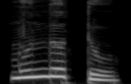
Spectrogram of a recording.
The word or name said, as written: ಮಂದತೆ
